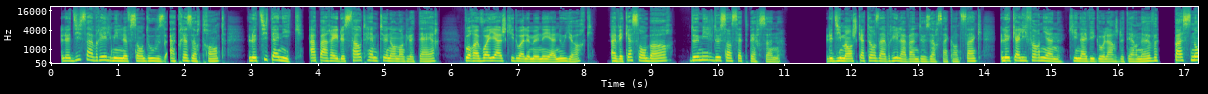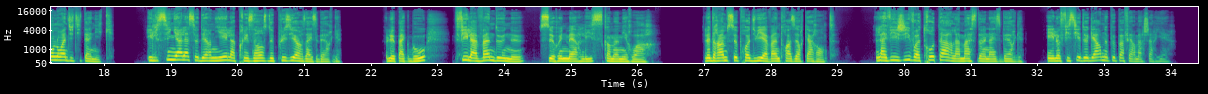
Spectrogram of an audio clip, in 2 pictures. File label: narration; titanic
